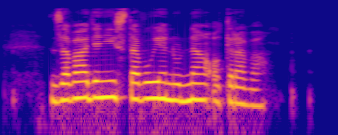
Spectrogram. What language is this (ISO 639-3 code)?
ces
